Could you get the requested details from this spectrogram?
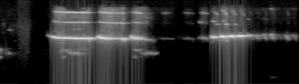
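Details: Field sparrow song in Colorado: a few clear, sweet whistled notes starting slow, then a quicker, accelerating run of higher musical notes, like a bouncing ping-pong ball.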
